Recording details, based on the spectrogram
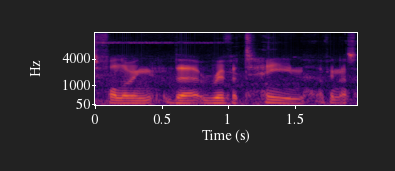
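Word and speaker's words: Teign: Bridge itself, and also it's following the River Tyne. I think that's how you pronounce it. So yeah, it should be a nice little walk. I've just been corrected, it's the River Tyne.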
